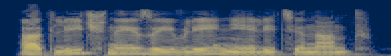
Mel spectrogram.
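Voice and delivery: ordinary delivery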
